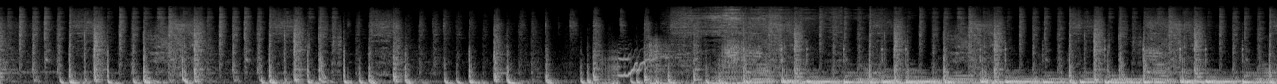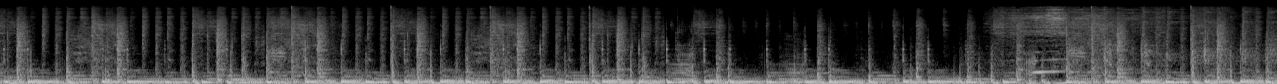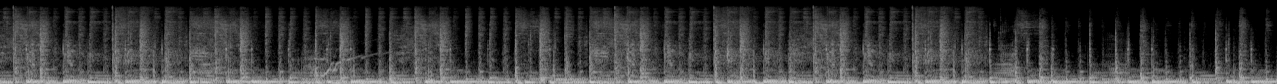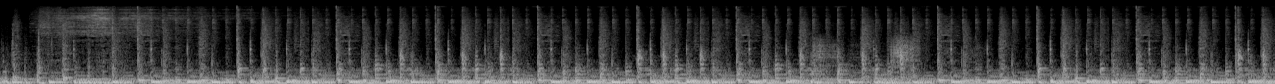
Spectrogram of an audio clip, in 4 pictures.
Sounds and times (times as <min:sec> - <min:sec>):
Music: 0:00.0 - 0:51.0.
